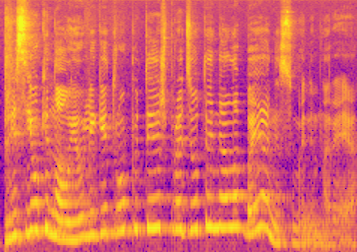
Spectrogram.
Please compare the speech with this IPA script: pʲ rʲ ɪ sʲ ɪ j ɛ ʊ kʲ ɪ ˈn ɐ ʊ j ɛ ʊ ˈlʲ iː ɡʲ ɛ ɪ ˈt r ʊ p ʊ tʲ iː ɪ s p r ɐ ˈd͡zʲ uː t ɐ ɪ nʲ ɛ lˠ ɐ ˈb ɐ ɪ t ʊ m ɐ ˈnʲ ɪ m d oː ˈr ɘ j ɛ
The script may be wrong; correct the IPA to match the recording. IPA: pʲ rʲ ɪ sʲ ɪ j ɛ ʊ kʲ ɪ ˈn ɐ ʊ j ɛ ʊ ˈlʲ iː ɡʲ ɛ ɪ ˈt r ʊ p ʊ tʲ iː ɪ ʃ p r ɐ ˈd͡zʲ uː t ɐ ɪ nʲ ɛ lˠ ɐ ˈb ɐ ɪ s ʊ m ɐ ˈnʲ ɪ m n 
